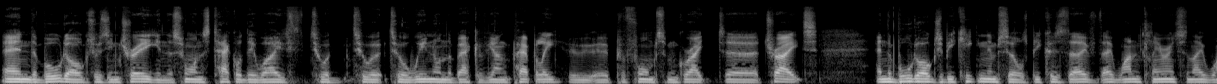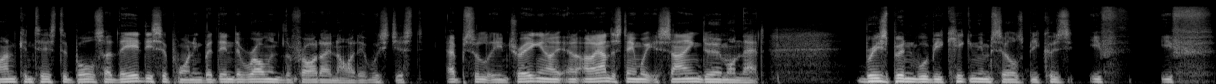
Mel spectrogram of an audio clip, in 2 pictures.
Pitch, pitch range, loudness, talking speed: 115 Hz, 110-120 Hz, -23 LUFS, 200 wpm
